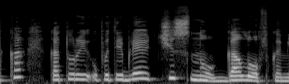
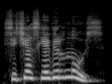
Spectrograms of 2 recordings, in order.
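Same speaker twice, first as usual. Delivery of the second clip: high shouted promise; raised calling voice; 8 semitones higher, 3 dB louder than usual. A narrator's reading. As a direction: call back over your shoulder. Vik calls back being dragged.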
